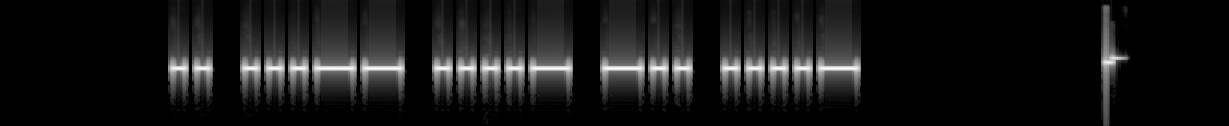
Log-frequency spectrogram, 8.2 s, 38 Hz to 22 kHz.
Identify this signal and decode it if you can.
Morse code, heard as a keyed tone, about 15 wpm, 700 Hz. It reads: I34D4
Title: Code Groups - 5 Letter:Numbers - 15wpm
